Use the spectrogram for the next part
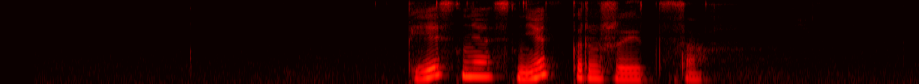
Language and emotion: Russian, positive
